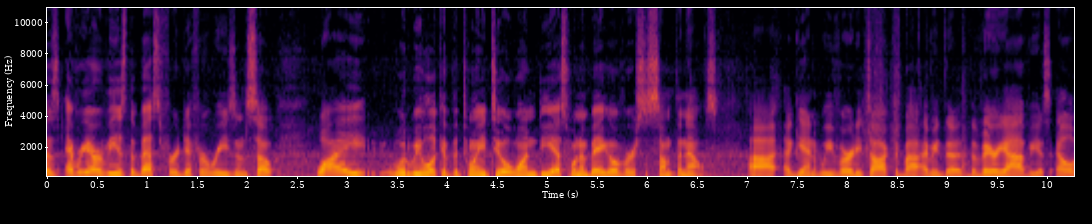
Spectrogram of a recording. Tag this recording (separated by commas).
Speech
